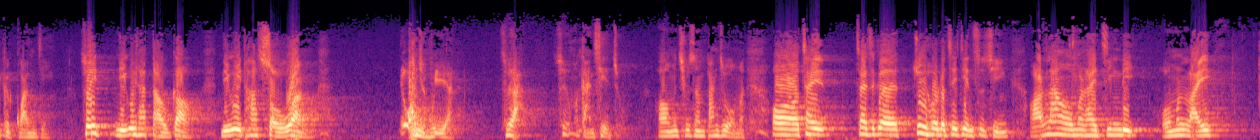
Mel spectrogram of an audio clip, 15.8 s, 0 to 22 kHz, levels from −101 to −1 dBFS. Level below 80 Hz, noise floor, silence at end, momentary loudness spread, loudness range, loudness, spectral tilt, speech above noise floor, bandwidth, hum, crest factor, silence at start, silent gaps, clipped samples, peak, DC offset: -40 dBFS; -48 dBFS; 0.4 s; 15 LU; 8 LU; -10 LUFS; -7 dB/octave; 39 dB; 11.5 kHz; none; 10 dB; 0 s; none; 0.7%; 0 dBFS; under 0.1%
